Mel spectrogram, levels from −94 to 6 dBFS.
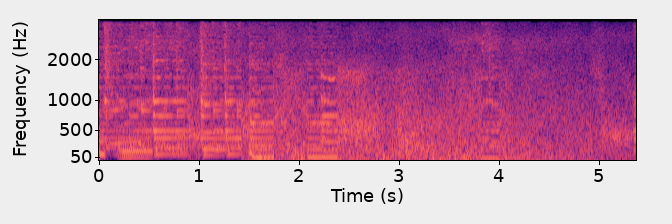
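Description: At 0.88 to 1.0, 1.42 to 1.5, 1.74 to 2.08, 2.38 to 3.82 and 4.0 to 5.34 s, the sound, band-limited to 4 kHz, gives way to steady, featureless comfort noise. This is likely sound dropped by the voice detector. Unlike packet-loss concealment, there is no smeared or repeated fragment, only a clean switch to noise.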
